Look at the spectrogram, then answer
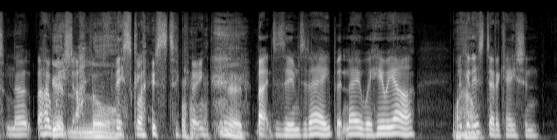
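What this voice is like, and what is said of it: Voice sounds terrible, ill. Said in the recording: “You sound terrible. ... Don't be ill.”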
